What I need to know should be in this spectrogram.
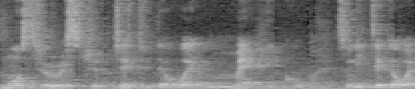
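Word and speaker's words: México: mexico in the english in spain we say mexico so it's the same spelling just that it has an accent on the e but the x is produced that he not x so right now we've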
